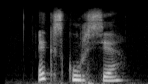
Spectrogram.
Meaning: 1. excursion, trip, visit, journey, sightseeing, hike, outing (brief recreational trip) 2. tour, guided tour (of a museum, attraction etc.)
- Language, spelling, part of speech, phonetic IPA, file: Russian, экскурсия, noun, [ɪkˈskursʲɪjə], Ru-экскурсия.ogg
